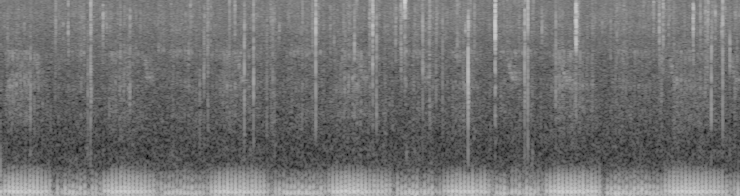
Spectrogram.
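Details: Relaxed cat purring by a fireplace, a continuous deep rumble swelling and fading in rhythmic breath cycles near one per second, accompanied by frequent crackling and popping of the fire.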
